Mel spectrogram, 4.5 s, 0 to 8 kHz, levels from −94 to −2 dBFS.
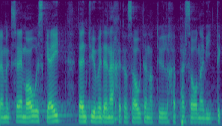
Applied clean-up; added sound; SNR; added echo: none; none; none; none.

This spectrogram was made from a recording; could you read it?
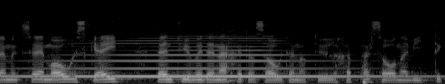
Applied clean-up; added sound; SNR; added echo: none; Wind instrument, woodwind instrument; -1 dB; none.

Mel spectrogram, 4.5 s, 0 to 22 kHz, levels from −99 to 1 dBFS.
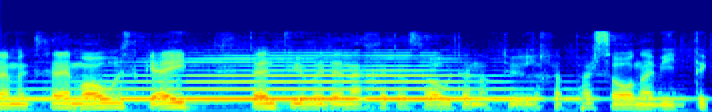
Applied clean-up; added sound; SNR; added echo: neural mask model RNNoise.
